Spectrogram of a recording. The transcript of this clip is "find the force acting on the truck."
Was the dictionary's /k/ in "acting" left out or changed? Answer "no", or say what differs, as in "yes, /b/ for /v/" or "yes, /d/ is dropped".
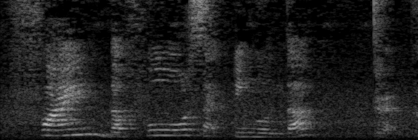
yes, /k/ is dropped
